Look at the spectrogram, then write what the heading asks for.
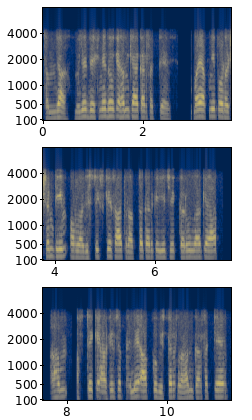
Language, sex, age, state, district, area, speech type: Urdu, male, 18-30, Maharashtra, Nashik, urban, conversation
